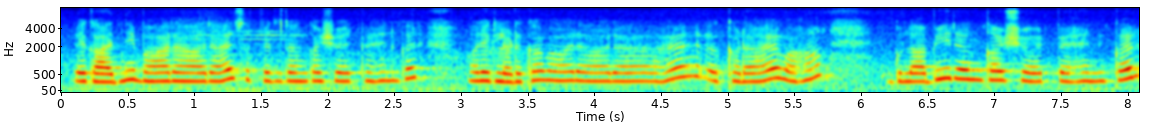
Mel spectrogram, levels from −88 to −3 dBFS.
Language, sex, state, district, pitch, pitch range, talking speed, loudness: Hindi, female, Bihar, Gopalganj, 280 Hz, 275-320 Hz, 215 wpm, -17 LUFS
